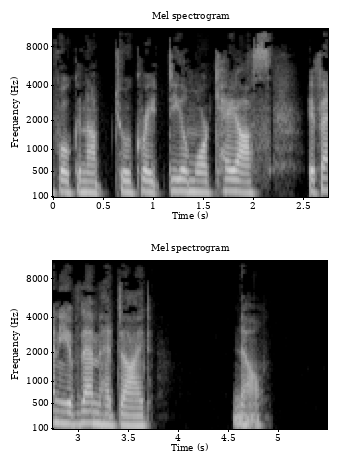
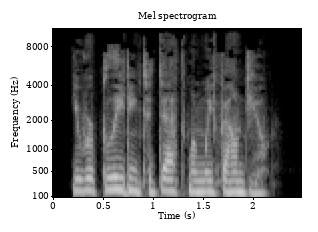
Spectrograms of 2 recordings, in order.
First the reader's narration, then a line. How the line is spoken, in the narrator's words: he whispers, as if even the memory is too horrible to recall at a normal volume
